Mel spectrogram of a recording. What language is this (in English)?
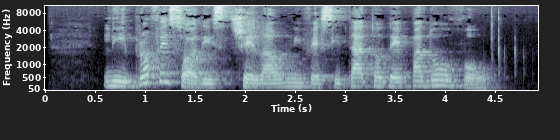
Esperanto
